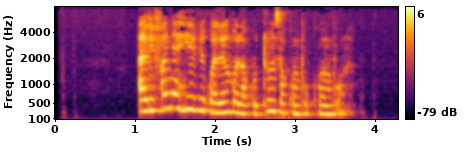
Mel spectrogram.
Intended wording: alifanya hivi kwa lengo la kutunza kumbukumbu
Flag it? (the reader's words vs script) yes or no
no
